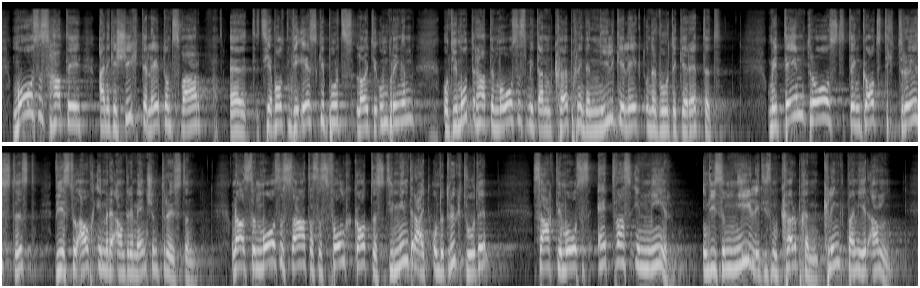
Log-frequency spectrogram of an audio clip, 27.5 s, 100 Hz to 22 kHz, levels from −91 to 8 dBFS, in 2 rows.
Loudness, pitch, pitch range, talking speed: -21 LUFS, 200 Hz, 180-220 Hz, 155 wpm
